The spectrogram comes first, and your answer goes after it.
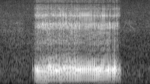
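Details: Sleeping Cavalier King Charles Spaniel gives one loud snore lasting about a second and a half, a steady rattling buzz, in a quiet room where its snoring keeps a corgi awake.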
